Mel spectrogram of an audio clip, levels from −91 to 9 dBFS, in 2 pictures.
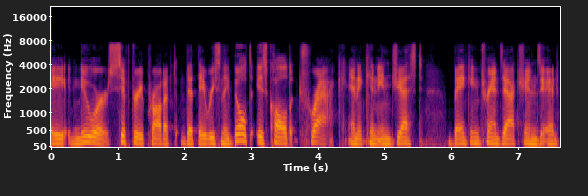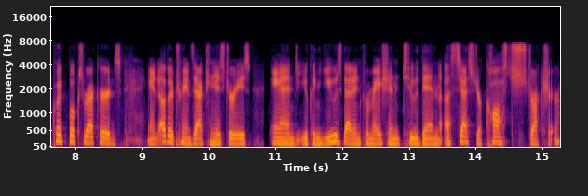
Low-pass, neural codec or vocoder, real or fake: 7.2 kHz; codec, 16 kHz, 2 kbps, FreqCodec, larger model; fake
